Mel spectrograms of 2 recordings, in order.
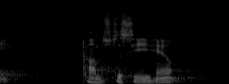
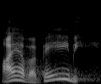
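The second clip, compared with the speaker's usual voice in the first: high-pitched little character voice; Robin answering; 9 semitones higher than usual. A narrator's reading. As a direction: answer up high, as the child in the story. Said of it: "And Robin says".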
